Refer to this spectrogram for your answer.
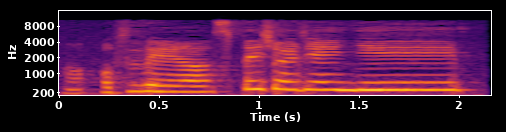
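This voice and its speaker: A woman's voice: high-pitched, normal speed, darkish tone. A woman hosting a live parenting stream, chatting casually as she reads viewer comments, calls out their names and gives baby sleep tips.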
